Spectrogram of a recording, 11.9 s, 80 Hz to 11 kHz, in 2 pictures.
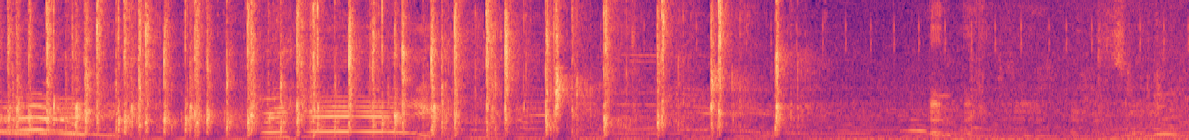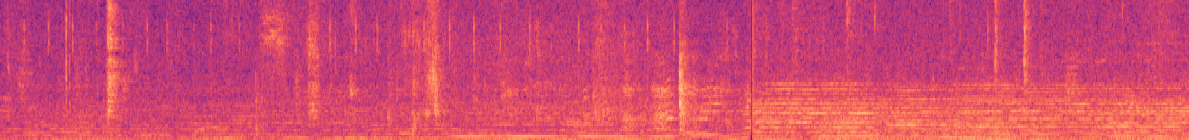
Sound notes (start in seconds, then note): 2.2 audience applauds; 6.5 soft music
